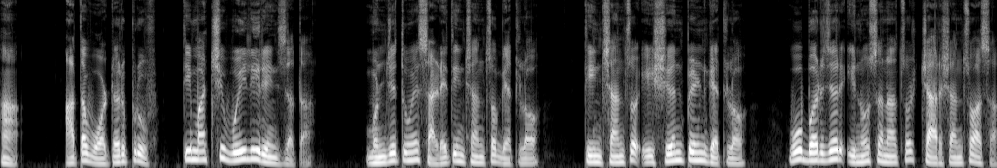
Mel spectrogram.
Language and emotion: Goan Konkani, neutral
